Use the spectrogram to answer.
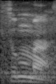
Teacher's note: Summa ini ada huruf mim yang bertasydid. Ini merupakan bacaan gunnah. Sebagaimana bacaan gunnah itu bacaan yang dengung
